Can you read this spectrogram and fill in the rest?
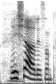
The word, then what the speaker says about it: Richarlison: Richarlison? – Ja, precis. – Han är också bara 20. – Richarlison.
